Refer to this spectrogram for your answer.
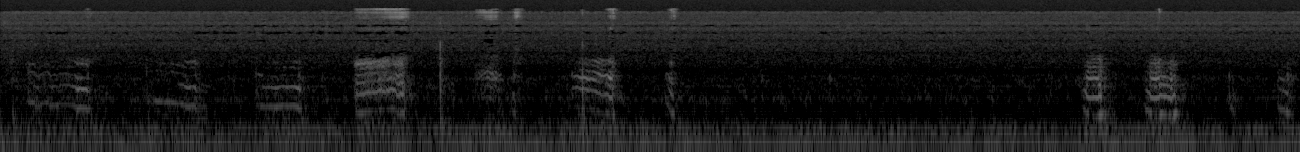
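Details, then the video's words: Seven five-day-old Border Collie pups: two black and white females, four black and white males and one grey and white male. Short high squeaks and whines come in scattered bursts over a steady low hum. "Border Collie pups five days old"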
